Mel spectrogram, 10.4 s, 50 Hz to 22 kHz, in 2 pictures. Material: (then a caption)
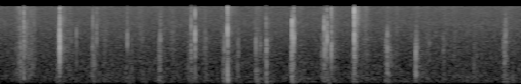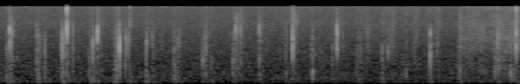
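Plastic. A yellow-and-black wooden pencil, held upright, repeatedly taps and pokes its tip against a thin, clear, punched plastic sheet protector lying flat on a surface. About 28 quiet, sharp, bright ticks and crinkly clicks come at an irregular pace, each dying away almost instantly, with almost no low end.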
